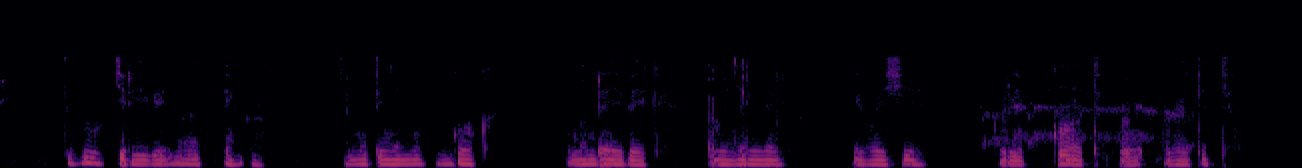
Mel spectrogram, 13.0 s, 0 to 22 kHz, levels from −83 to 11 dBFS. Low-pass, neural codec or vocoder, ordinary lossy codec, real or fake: 5.4 kHz; codec, 16 kHz, 16 kbps, FunCodec, trained on LibriTTS, 50 frames a second; none; fake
